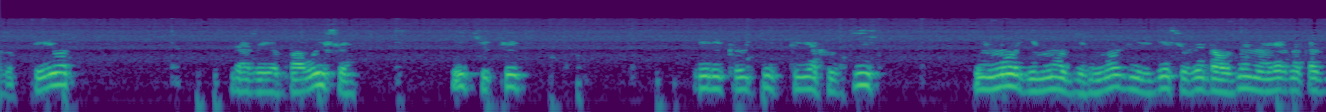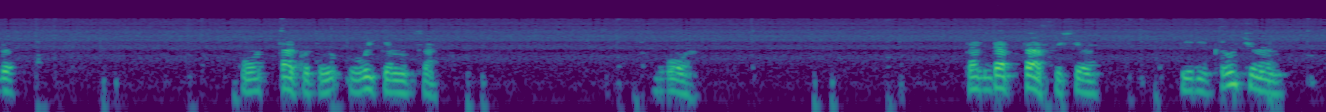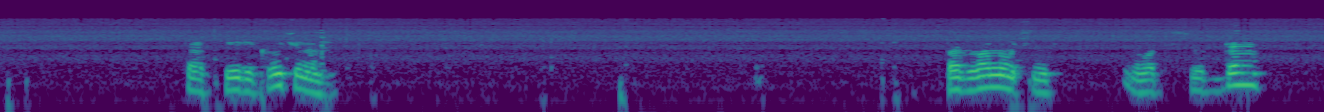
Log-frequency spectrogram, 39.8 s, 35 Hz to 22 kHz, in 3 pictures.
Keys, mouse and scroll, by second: 0.5 click, 0.7-1.8 middle drag, 2.0 g, 3.5-4.0 middle drag, 5.0 r, 5.5 click, 6.0 middle click, 6.6 r, 7.7-8.5 middle drag, 9.0 middle click, 10.0 click, 11.0-12.5 middle drag, 12.8 g, 13.7 click, 14.3 r, 15.7-16.1 middle drag, 16.7 click, 18.0 g, 19.5 click, 19.7-20.8 middle drag, 21.5 g, 22.2 click, 23.1-23.6 drag, 23.7 r, 24.6 click, 25.0 middle click, 26.1-26.5 middle drag, 29.2 middle click, 32.8-34.1 middle drag, 35.5 click, 36.7 r.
